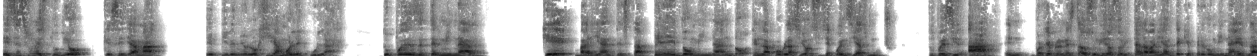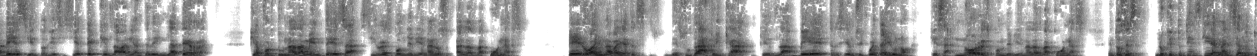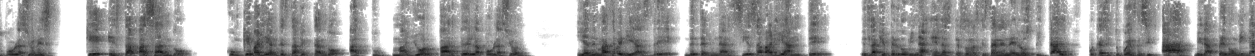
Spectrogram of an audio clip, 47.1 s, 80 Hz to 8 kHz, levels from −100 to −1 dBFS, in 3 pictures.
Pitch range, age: 135-190 Hz, 50-69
